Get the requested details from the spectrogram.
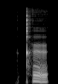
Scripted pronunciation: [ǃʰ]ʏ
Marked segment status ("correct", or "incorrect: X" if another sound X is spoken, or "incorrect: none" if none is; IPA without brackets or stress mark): incorrect: kʰ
